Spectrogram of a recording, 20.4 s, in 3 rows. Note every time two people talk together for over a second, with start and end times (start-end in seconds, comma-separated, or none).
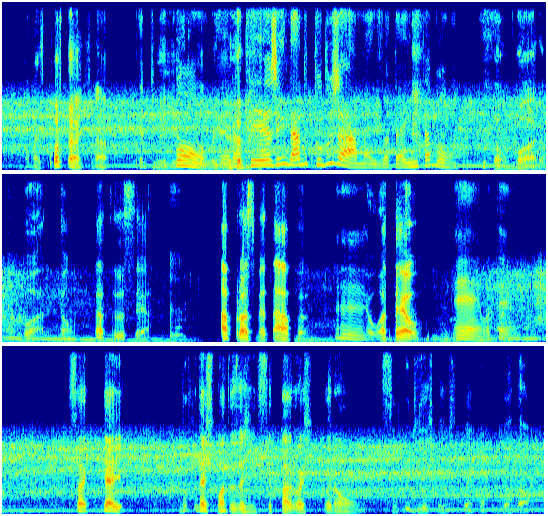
1.9-3.3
